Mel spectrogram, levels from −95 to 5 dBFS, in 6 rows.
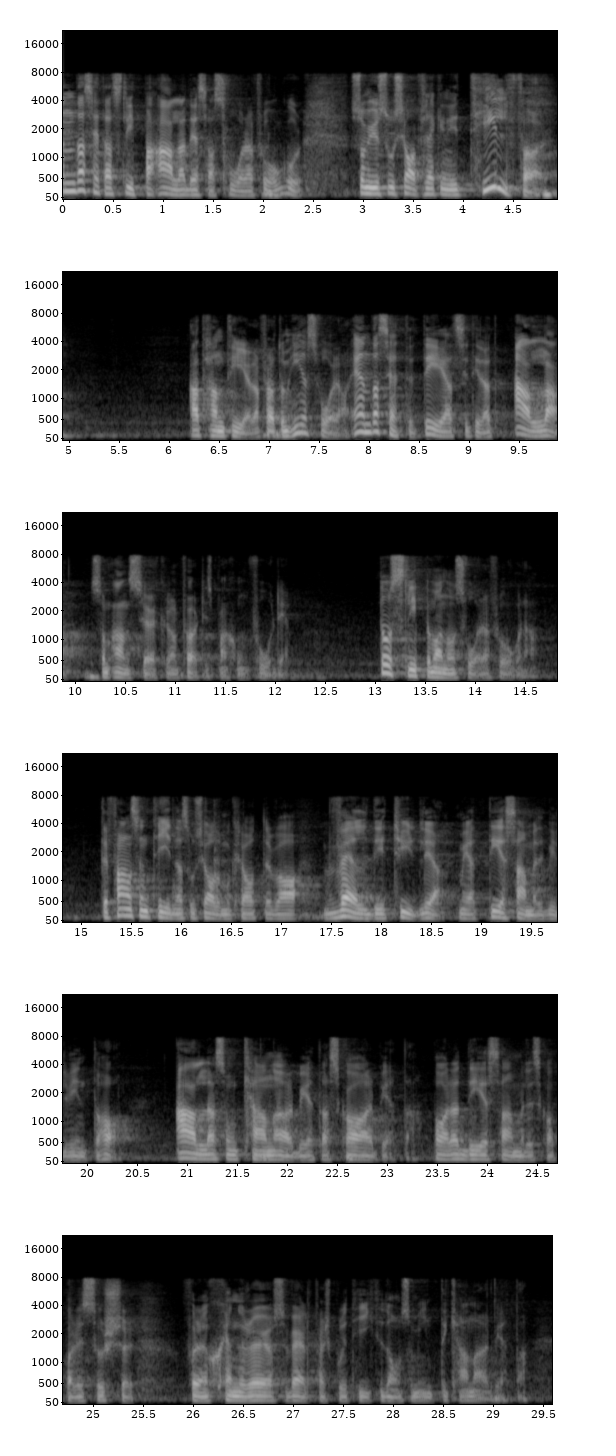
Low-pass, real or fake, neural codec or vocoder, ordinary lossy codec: none; real; none; none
